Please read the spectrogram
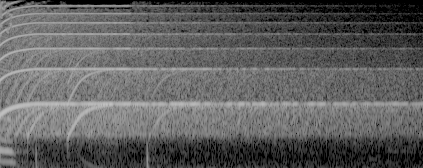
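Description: A DJ's siren-like sound effect over the PA system: a high tone sweeps up and settles on one steady pitch, with echoing repeats sweeping up behind it. The tone is then held and slowly fades.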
